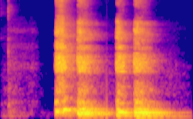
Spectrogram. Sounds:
Throat clearing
